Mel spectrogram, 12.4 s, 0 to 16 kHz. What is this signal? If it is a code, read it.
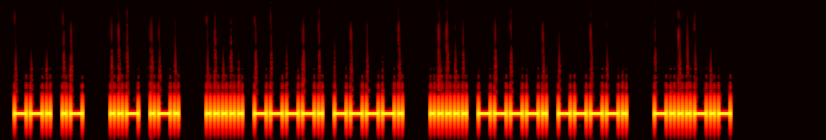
Morse code, heard as a keyed tone, about 20 wpm, 700 Hz. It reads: GA UR 599 599 <BK>
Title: POTA QSO Practice - 20wpm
